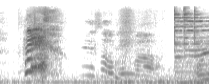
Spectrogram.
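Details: Girl: a short high-pitched voiced burst, a single sneeze, followed by soft vocal sounds and background music.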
